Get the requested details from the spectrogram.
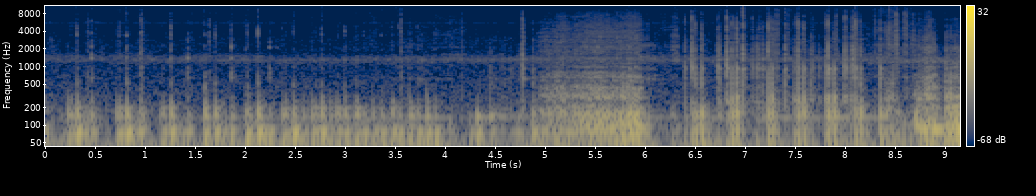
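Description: Fingertips tap repeatedly on the side of the body and head of a large, solid carved wooden bear figurine holding a fish. The result is a steady stream of quick, dull, low knocks with almost no ring. Around the middle, a denser, brushing stretch briefly takes over before the sharper tapping resumes.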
